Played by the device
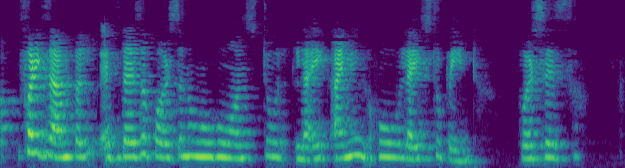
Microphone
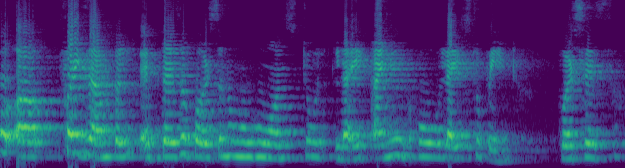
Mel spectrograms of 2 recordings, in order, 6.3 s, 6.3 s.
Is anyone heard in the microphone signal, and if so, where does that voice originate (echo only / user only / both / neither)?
echo only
